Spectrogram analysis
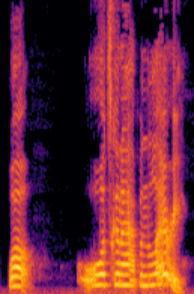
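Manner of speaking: high, anxious mock-child plea; shocked child. Child asking parents about his tree's fate, acted shocked worry. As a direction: plead like a worried little kid, high-pitched. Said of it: "I'm shocked".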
